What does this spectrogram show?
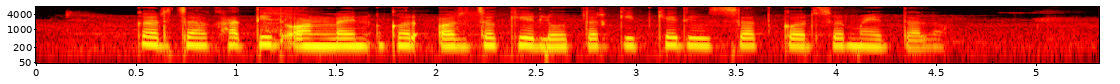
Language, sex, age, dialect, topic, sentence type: Marathi, female, 36-40, Southern Konkan, banking, question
